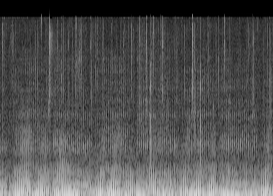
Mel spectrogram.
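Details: Domestic cat purring steadily indoors, a low continuous rumble swelling and easing with each breath about once a second, over sharp crackles and pops of a burning fireplace.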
